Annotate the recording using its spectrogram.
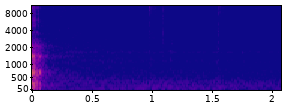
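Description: The tail of a man's word, then faint, sparse clicks of a computer mouse against near silence.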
